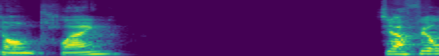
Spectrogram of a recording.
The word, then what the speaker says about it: Klein: I mean, I know that someone said that Klein is pronounced like stain. So Klein is how they wanted me to pronounce it. Is that correct?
